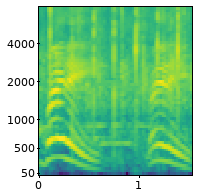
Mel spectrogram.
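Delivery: loud cheering call, high and loud; shouted name from the crowd. Real, not acted. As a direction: hype up the next speaker by name. Calling out the next speaker.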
